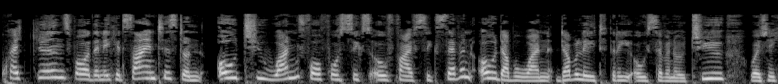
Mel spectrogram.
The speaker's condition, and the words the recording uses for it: No condition.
